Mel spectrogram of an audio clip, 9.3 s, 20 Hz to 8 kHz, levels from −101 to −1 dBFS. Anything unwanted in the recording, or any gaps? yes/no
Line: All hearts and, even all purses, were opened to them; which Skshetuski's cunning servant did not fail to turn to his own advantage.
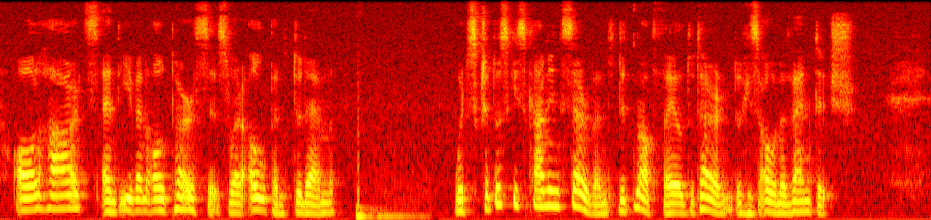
yes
